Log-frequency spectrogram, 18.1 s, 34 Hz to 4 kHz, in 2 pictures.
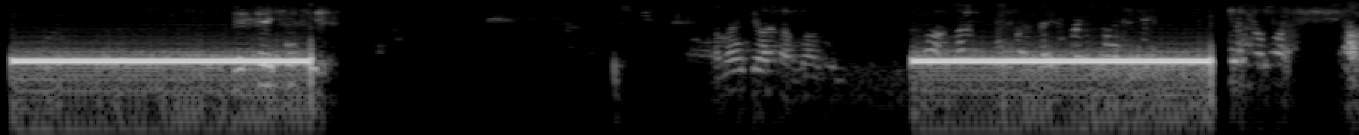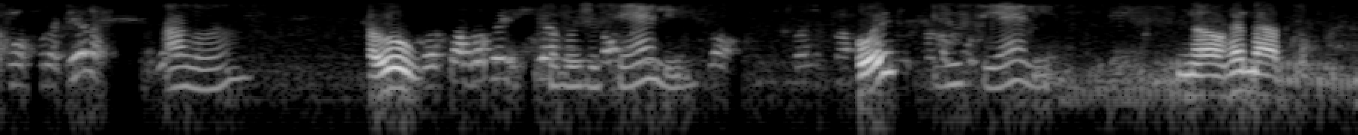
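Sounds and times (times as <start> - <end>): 
telephone ringback tone while a call is being placed: 0.0 - 2.1, 6.1 - 8.1
speech: 10.2 - 10.8, 11.5 - 17.8.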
